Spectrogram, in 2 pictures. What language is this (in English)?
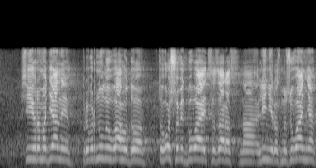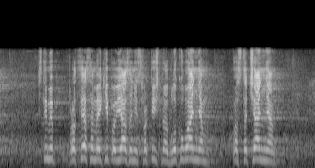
Ukrainian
